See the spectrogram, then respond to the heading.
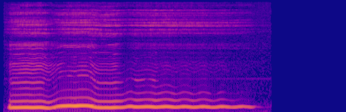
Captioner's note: intro humming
